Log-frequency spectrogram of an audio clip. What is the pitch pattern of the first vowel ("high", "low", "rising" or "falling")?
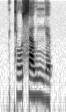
rising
